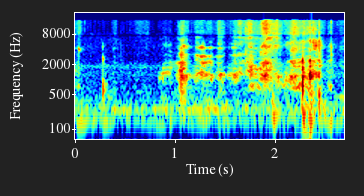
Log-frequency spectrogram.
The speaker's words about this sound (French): je suis en train de feuilleter le livre en même temps que je s'en parle.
